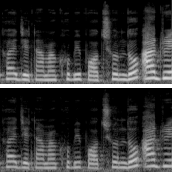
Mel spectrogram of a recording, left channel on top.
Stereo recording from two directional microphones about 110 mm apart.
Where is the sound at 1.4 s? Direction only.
60° left (ahead or behind).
